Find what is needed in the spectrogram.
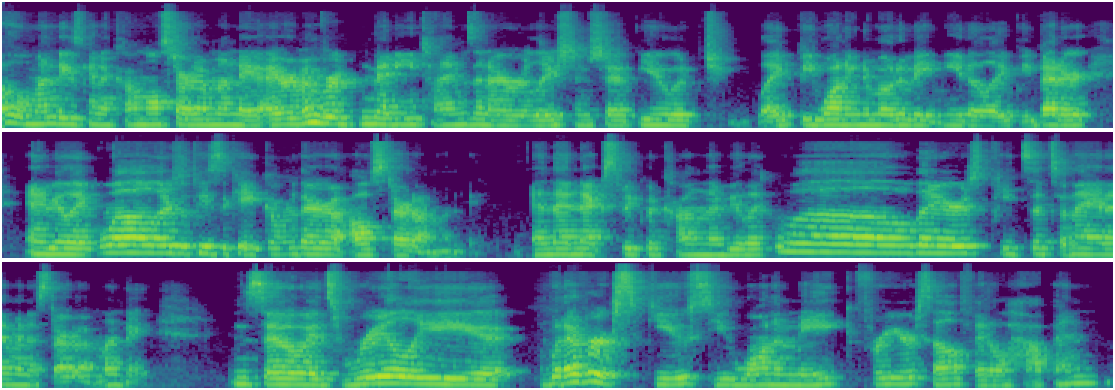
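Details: Adult speaker; typical speech.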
